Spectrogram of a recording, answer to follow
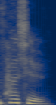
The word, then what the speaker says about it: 사: 한국어 에서 숫자 ' 사 ' 는 ' 사 ' 로 발음 됩니다 .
